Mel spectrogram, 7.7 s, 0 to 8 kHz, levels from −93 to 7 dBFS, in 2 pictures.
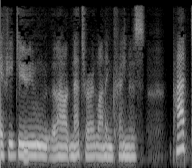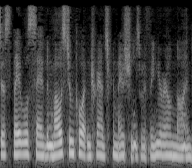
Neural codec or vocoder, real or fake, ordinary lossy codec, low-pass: codec, 16 kHz, 0.5 kbps, FreqCodec, larger model; fake; MP3, 32 kbps; 7.2 kHz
